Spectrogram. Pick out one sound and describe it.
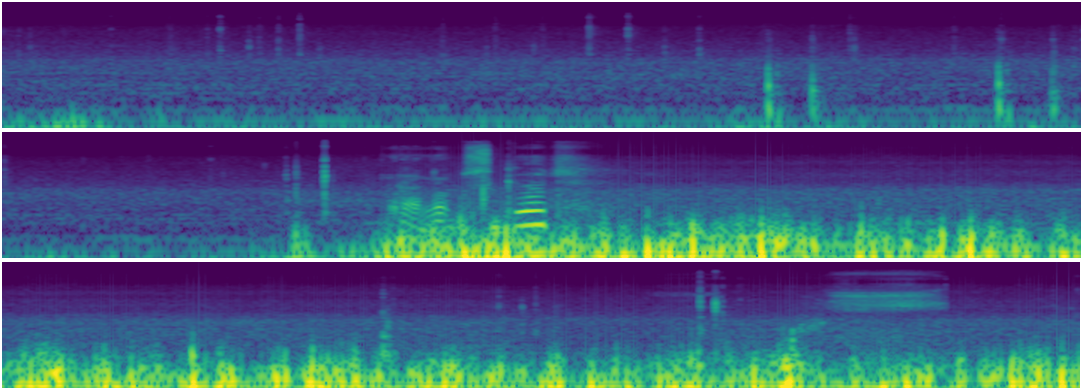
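A block is set down with a soft knock.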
